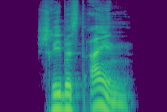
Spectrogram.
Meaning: second-person singular subjunctive II of einschreiben
- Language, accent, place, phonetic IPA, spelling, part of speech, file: German, Germany, Berlin, [ˌʃʁiːbəst ˈaɪ̯n], schriebest ein, verb, De-schriebest ein.ogg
